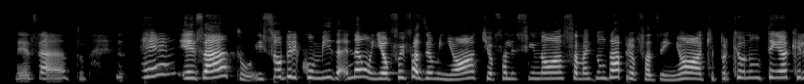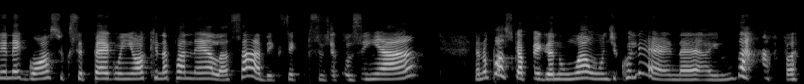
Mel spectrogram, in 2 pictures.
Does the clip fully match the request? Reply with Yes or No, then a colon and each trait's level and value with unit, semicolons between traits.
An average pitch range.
Yes: average, 3.5 semitones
